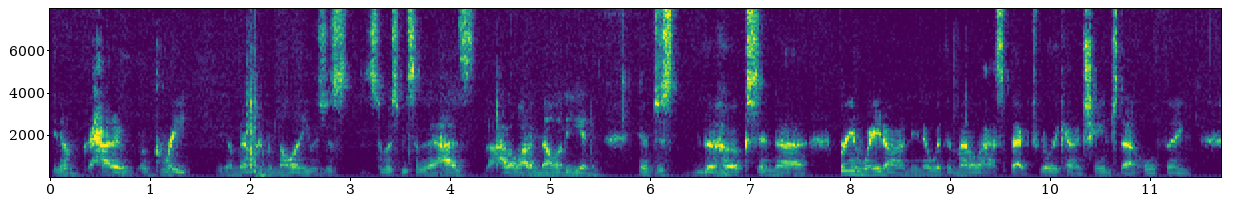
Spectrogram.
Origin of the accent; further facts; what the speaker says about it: Baton Rouge, Louisiana, United States; actually was raised in Baton Rouge, Louisiana. I've lived here long enough to for sure call it, you know, my hometown, as the rest of the guys as well.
